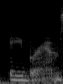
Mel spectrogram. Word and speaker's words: Abram: So in this book, it actually says Abraham, but really it was pronounced Abram.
